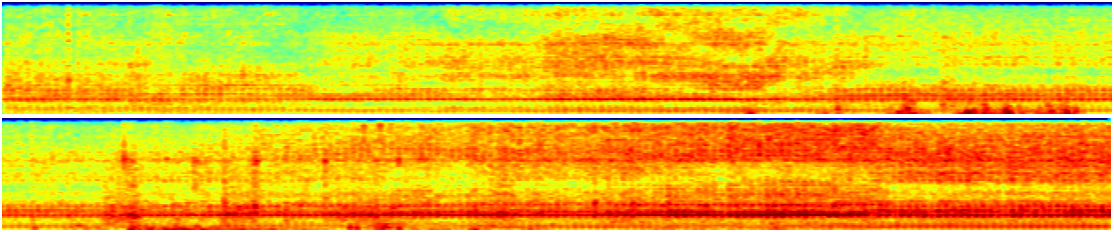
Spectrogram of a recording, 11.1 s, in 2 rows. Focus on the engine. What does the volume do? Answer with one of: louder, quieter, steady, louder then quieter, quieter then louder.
louder.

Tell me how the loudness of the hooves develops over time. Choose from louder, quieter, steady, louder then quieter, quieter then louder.
quieter.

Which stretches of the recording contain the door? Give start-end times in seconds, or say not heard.
not heard.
